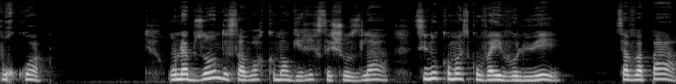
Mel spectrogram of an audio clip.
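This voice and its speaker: On a very clean recording with a silent background, a woman speaks at a fairly slow pace in a dark, mellow tone with fairly even intonation. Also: fairly high pitch for a woman. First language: not French (speaking French). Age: young. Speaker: social media activist. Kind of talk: monologue to camera. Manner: impassioned.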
